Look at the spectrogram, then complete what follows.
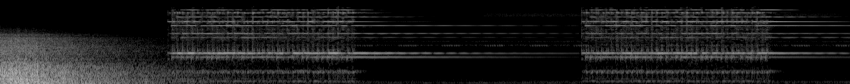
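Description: Rotary-dial telephone bell ringing twice, each ring about two seconds long with a pause between. It follows a loud rushing roar that fades out over the first second or so.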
